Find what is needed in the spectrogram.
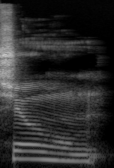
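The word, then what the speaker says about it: João: I know it's pronounced, is it pronounced Joao or How? Oh wow. I actually never knew because I never heard it spoken, just said, damn, this deck looks kinda not very great. I wouldn't play it. Joam? So I don't know if it's how to pronounce the J. Joam. Okay. It's pronounced Shum.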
